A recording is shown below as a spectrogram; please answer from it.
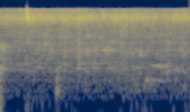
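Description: Water is poured into a pan of turmeric spice mix for a pumpkin, potato and chickpea curry, a soft, steady trickle running for about two seconds at low volume.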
